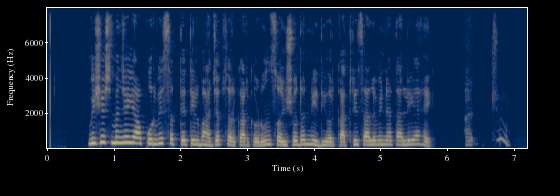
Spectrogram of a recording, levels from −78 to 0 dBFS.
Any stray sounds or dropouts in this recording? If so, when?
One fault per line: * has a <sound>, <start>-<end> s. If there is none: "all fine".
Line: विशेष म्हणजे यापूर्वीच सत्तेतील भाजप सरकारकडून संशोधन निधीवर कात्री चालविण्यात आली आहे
* has a sneeze, 6.2-7.0 s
